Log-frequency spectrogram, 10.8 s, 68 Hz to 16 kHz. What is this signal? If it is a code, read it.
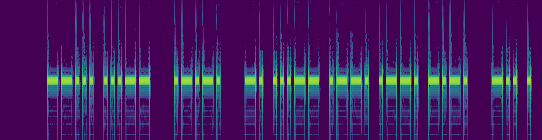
Morse code, heard as a keyed tone, about 17 wpm, 700 Hz. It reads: 73 <AR> N3PPC DE
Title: K1USN SST QSO Practice 17wpm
